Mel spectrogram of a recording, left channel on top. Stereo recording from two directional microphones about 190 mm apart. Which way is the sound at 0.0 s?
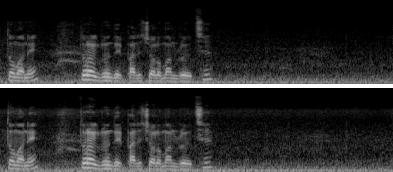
10° left (ahead or behind).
